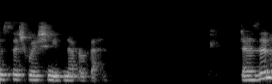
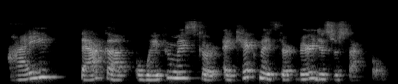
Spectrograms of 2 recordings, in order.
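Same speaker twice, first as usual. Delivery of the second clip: ordinary talk, nothing marked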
